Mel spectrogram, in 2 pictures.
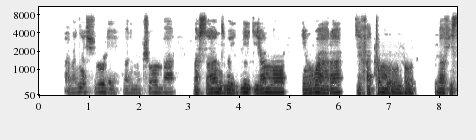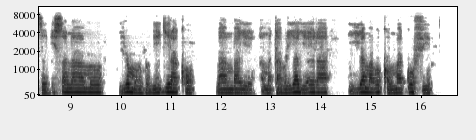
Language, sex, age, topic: Rundi, male, 25-35, education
